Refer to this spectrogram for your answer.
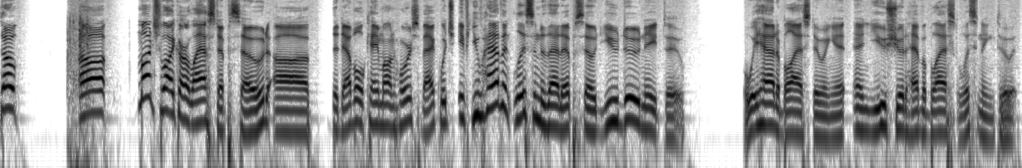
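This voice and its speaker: A man of medium pitch with a slight Southern accent and very wide pitch swings, in a very clean recording over a silent background. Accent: slight southern drawl. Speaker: podcast host. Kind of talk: casual chat.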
